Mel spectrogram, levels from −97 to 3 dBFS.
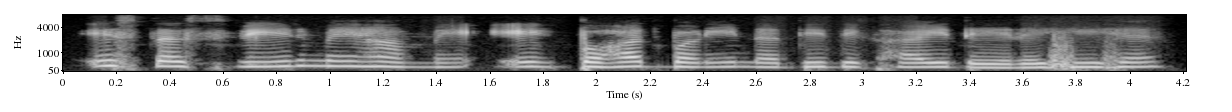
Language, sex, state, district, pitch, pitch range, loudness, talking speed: Hindi, female, Uttar Pradesh, Lalitpur, 235 Hz, 225-255 Hz, -17 LUFS, 170 wpm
